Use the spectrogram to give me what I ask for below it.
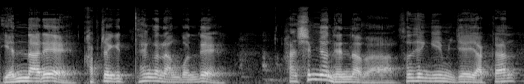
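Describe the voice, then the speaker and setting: A man's voice: medium pitch, big pitch swings, normal speed, a little hiss or hum. A man teaching a history class in a classroom, joking with students and asking questions he answers himself. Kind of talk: classroom lecture.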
